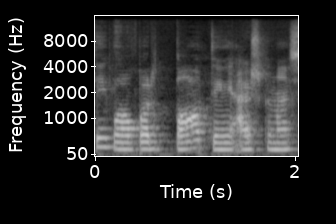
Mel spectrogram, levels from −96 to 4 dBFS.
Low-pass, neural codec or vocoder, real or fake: 14.4 kHz; codec, 44.1 kHz, 2.6 kbps, SNAC; fake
